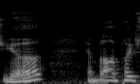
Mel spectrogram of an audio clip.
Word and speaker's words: Yah: It's an I, and that I makes that Y sound like it does in heaven. The A is silent. When you got two vowels together, when two vowels go walking, the first one does the talking. The A is silent. We know this. We know this is a Greek New Testament, and the I in the IAH is Y. Isaiah, Jeremiah, and so forth. His name is Yah.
